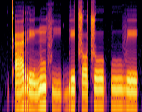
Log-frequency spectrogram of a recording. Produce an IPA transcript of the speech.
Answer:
kʼa˨˦re˨ nũ˦fiː˨ɡ͡be˦ t͡sɔ˨t͡soː˦k͡puː˦βe˦

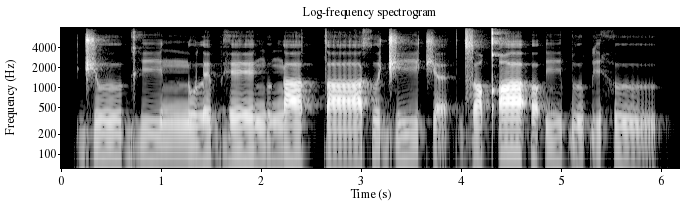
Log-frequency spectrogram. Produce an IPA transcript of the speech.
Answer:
d͡ʒɯːɡʱiː nːulebʱeːŋɯ ŋaːtːaːxɯ d͡ʒiːt͡ʃɛ | d͡zʌqʼaː ʔʌʔiːɓɯɓi hɯː

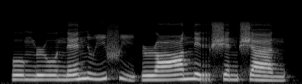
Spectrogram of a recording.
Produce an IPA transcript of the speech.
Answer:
oŋɹoːn ɛn βifi | ɹɑːnerʃɛn ʃan

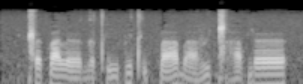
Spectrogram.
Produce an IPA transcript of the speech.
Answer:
ǁœ˧k͡pa˧ lœː˧ɡɐ˦ tʼiː˧pi˦tʼi˨˦ k͡paː˨˦baː˨ vi˦ɡ͡ǁaː˧pjœː˦

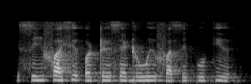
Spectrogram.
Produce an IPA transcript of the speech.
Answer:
si fɐxʲoʔo ʈɨseɖu wɨfɐsi pukʲɨ

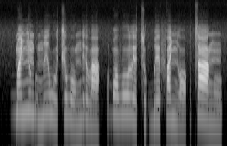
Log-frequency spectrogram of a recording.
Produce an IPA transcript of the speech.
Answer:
ɡ͡bã˦ɲĩ˦ɡʷi˨ miː˦wu˨ t͡ʃo˦βoː˨ ŋi˦ɾɪ˨βa˨ | ɓɔ˦βoː˦ lɪ˨˦t͡su˨ ɡ͡be˦˨fa˦ɲɔ˨ | t͡saː˦˨ŋũ˨

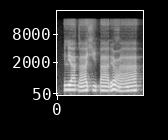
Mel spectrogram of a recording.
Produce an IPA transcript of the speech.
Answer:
lʲaː˧ɡaː˩˧çi˨˩ paː˨˩ɾø˧˥˧ʕaː˩˧

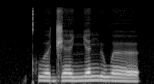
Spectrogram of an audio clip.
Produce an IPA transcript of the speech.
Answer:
kʷʰœːd͡ʒɛːɲɛŋʉ wœ

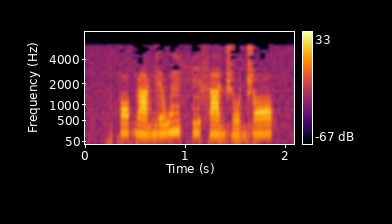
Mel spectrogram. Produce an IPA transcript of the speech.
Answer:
tɔ˧ ɡa˨ɡe˨˦wĩ˦ hi˧sa˨d͡ʒo˨ d͡ʒɔ˧

